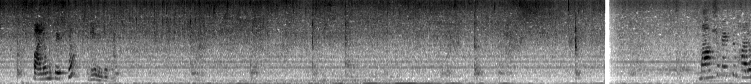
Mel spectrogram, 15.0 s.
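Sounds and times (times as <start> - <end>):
chicken sizzling in a frying pan: 0.0 - 15.0
spatula scraping a pan: 3.3 - 8.0, 8.6 - 14.0.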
